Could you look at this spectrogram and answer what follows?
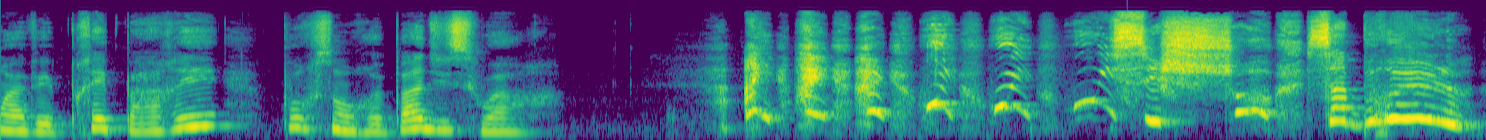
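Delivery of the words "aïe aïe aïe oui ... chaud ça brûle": very high falsetto yelps of pain; frantic, high-pitched acted howling; scalded wolf. A narrator's reading. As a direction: squeal as if dropped in boiling soup. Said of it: "disait le loup en essayant de s'échapper".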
